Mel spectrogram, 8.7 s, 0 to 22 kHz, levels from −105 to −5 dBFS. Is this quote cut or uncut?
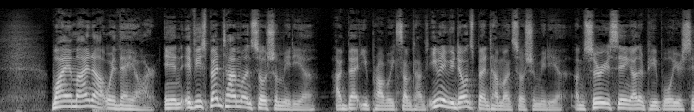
cut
